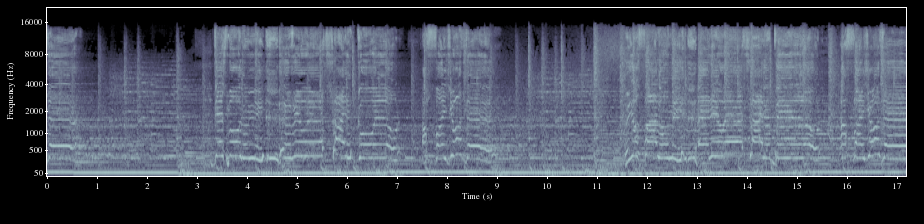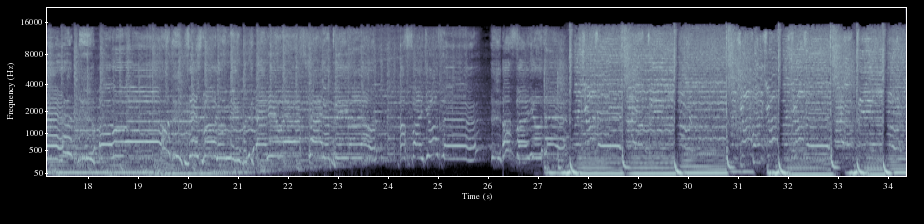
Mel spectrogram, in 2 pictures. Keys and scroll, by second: 10.7-13.6 typing, 15.4-16.7 typing, 19.5 shift+c.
